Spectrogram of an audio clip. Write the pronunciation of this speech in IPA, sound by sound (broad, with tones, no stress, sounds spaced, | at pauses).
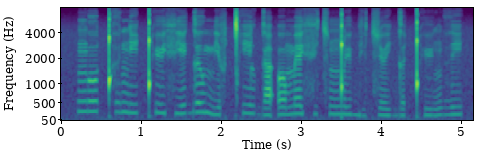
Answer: ŋ o˦ ǃʰ ə̤˦ n i˧ ǃʰ y˧ fʲ e˨˦ ɡ ə˦ u̯ mʲ ɛ˨ f ǀʰ i˧ l ɡ a˨ ʔ ɔ˧ m ɛ˦ fʲ ə̤˦ t͡s ŋ͡ǃ y˧ bʲ ə̤˨ t͡s ø˨ i̯ ɡ ə˨ ǃʰ y˨ ŋ ə̤˦ i̯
